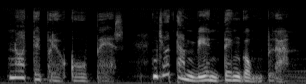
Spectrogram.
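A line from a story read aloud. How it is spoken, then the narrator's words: Whispered. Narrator (Spanish): Hansel susurró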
